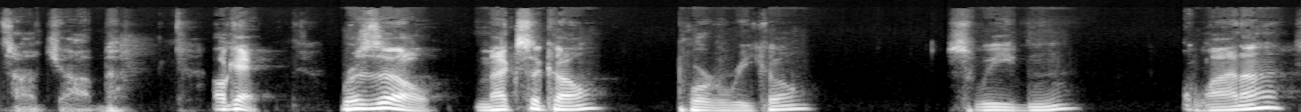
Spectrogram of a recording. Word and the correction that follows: Ghana: Is that how you say it? Ghana, Guana, G-H-A-N-A. – Ghana.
